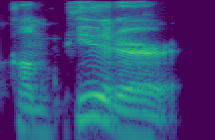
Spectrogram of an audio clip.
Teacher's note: el inglés norteamericano tiene esa mañita de quitar la T en este caso porque está, miren, a la par de dos vocales y meter un sonido de una R o de una D, dependiendo de la forma en la que se hable.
